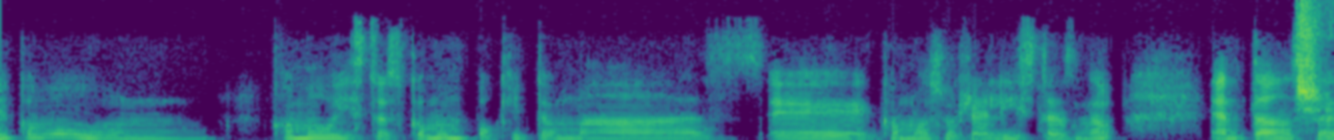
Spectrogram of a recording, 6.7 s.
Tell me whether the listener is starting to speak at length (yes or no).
no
